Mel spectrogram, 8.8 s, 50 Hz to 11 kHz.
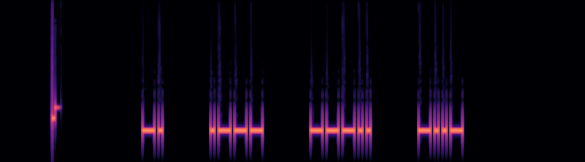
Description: Morse code, heard as a keyed tone, about 20 wpm, spaced as for 9 wpm, 700 Hz. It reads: NJ8X
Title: USA Call Signs - 4 Characters - 4x Character Spacing - 20wpm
